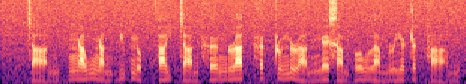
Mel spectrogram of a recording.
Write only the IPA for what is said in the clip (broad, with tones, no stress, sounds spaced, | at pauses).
c a˨˩˨ n | ŋ a˧˥ w ŋ a˨˩˨ n ɓ i˦˥ p̚ n o˨˩ p̚ t̪ʰ a˧˥ j c a˨˩˨ n h əː˧ ŋ ɹ a˦˥ t̚ h ə˦˥ k̚ ʈ u˧˥ n ɹ a˨˩˨ n ŋ ɛ˧ x a˨˩ m ʔ o˧ w l a˨˩ m ɹ i˧ ə̯ ʈ ə˦˥ k̚ h a˨˩˦ m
